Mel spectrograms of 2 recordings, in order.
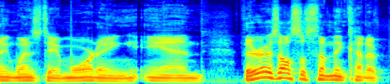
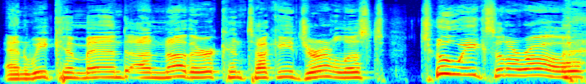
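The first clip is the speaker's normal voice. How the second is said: upbeat announcer read, raised and loud; show intro read; 8 semitones higher, 6 dB louder than usual. Acted. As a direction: sell the headlines like a radio host.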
